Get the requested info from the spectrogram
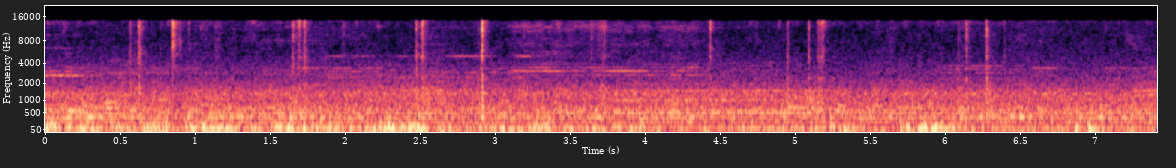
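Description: Scattered small sharp clicks as a Lenovo G570 laptop is taken apart by hand: screws and plastic case parts being handled. Behind them is a steady rumble of road traffic.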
